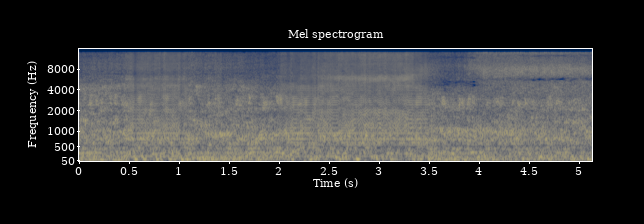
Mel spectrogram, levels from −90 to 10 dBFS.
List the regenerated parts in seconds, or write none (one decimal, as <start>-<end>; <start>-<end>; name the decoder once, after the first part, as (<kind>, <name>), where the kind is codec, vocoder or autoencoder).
0.5-1.1 (vocoder, Vocos); 2.0-3.5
